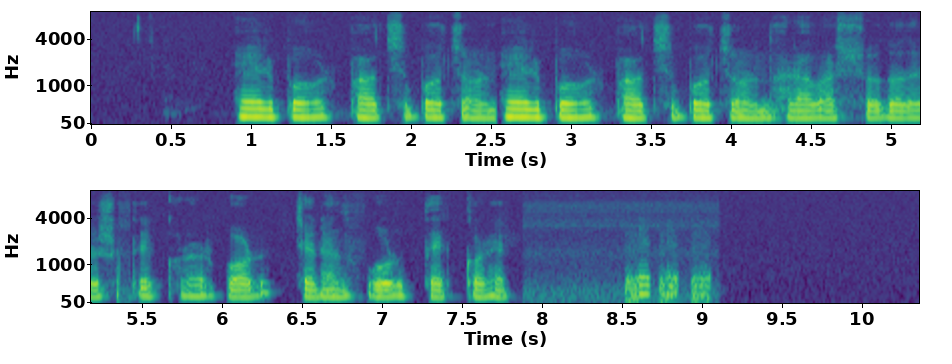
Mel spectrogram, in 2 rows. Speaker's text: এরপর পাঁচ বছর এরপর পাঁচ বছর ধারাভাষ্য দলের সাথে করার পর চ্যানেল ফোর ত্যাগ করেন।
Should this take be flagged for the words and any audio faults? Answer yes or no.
yes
